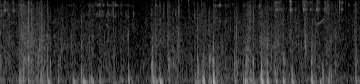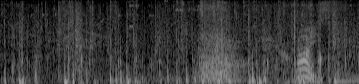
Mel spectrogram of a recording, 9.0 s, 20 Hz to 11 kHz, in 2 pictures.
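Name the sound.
horse hooves clip-clopping, Kingdom Come: Deliverance 2 video game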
